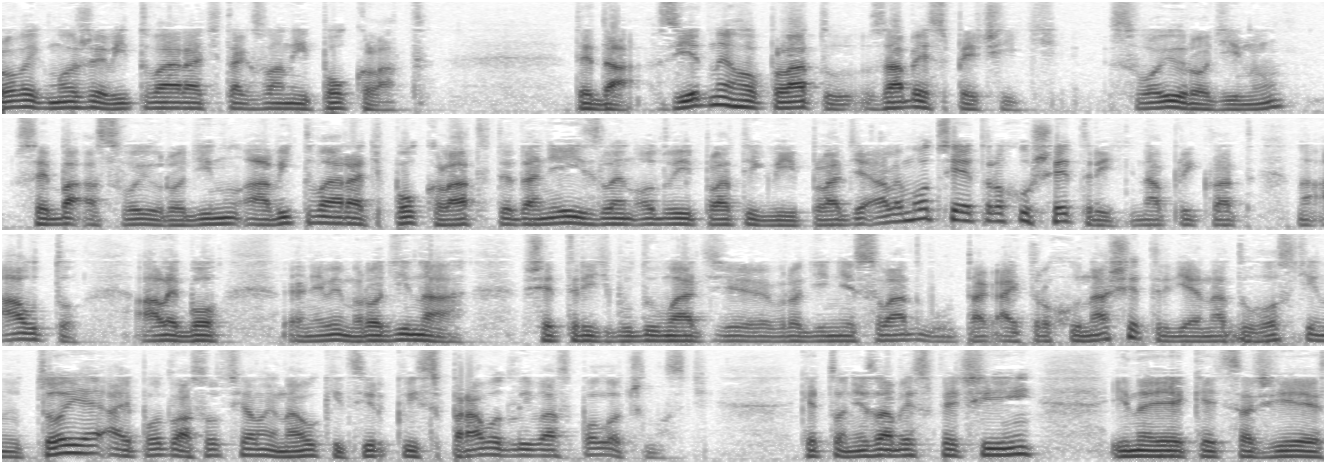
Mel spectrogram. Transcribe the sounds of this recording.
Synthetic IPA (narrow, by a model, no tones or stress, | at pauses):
lɔʋɛɡmʊɔʒɛʋit̪ʋaːɾact̪aɡzʋaniːpɔkla̰t̪ː | ɛd̪a̰zjɛd̪nɛːɦɔplat̪uzabɛspɛt͡ʃic | sʋɔjuɾɔɟinu | sɛbaʔasʋɔjuɾɔɟinuʔaʋit̪ʋaːɾacpɔklat̪ːɛd̪aɲɛizɟlɛnɔd̪ʋiːplat̪iɡʋiːplacɛalɛmʊɔt͡st͡siajt̪ɾɔxuʃɛt̪ɾiɟnapɾiːklad̪na̰ʔaʊt̪ɔ | ʔa̰lɛbɔja̰ːɲɛʋɪɛmɾɔɟinaːʃɛt̪ɾiɟbud̪uːmacvɾɔɟiɲɛsʋad̪bṵt̪aɡa̰jt̪ɾɔxunaʃɛt̪ɾiɟajnat̪uːɦɔscinut̪ɔjɛʔajpɔd̪lasɔt͡siaːlnɛjnaukit͡siɾkʋispɾaʋɔd̪liʋaːspɔlɔt͡ʃnɔsc | kɛc̚t̪ɔɲɛzabɛspɛt͡ʃiːʔinɛːjɛkɛcsaʒijɛ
